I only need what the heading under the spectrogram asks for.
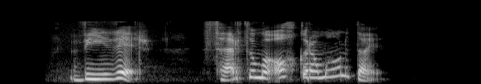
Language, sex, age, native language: Icelandic, female, 40-49, Icelandic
